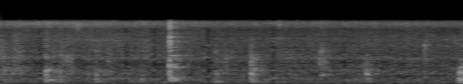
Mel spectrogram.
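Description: Food frying on low to medium-low heat with garlic in a colourful jerk rice mix gets stirred in the pan, soft scraping strokes over a continuous gentle sizzle.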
